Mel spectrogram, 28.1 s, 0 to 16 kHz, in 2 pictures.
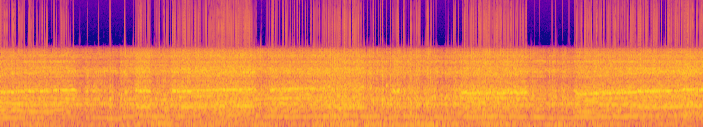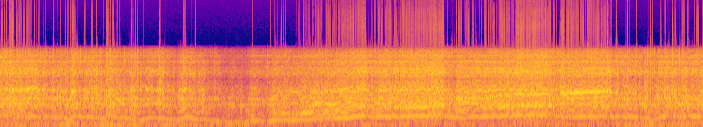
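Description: Peugeot 106 rally car's engine heard from inside the cabin, driven hard: the revs climb and fall over and over through gear changes and corners. About eighteen seconds in the revs drop well down and then climb steadily again.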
